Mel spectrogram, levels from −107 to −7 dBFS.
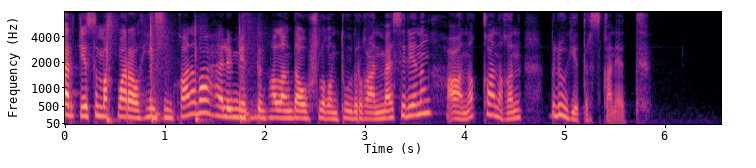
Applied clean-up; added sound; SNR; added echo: neural mask model RNNoise.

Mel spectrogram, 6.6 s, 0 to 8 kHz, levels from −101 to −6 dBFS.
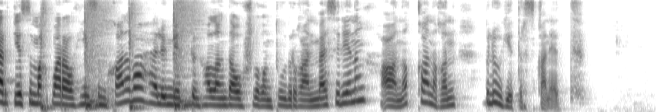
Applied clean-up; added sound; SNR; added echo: classical method log-MMSE.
